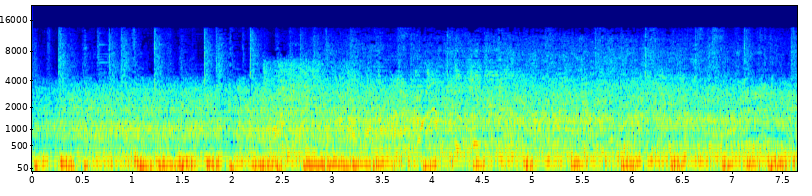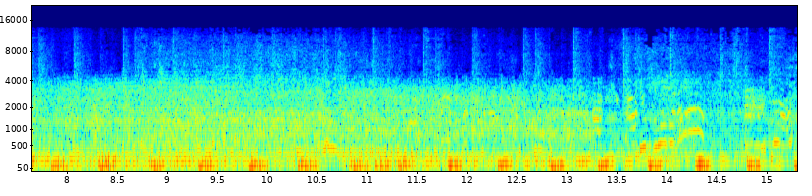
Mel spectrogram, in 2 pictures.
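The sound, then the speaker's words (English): Heavy tractor engines roar and rev continuously, a loud, rumbling drone that surges throughout, with faint voices and chuckling mixed underneath. “I think they're trying to find out who's the alpha tractor.”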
